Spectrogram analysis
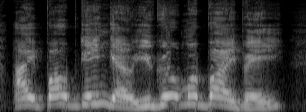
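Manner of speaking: very high, loud fake Aussie; terrible Australian accent. Streamer calling out to Bob Dingo, terrible Australian accent. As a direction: squawk it in a hammed-up Australian accent. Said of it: "It's terrible Australian accent".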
